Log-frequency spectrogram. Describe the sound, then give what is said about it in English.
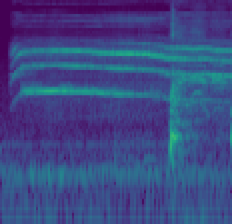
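A soundboard plays a scream effect, a long, loud, sustained high-pitched shriek that holds steady, then breaks off abruptly into a short burst of noise near the end. “Is there a soundboard for this? For blood? Yeah. No. There's a scream.”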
